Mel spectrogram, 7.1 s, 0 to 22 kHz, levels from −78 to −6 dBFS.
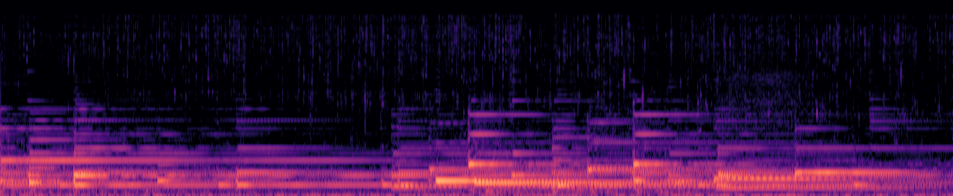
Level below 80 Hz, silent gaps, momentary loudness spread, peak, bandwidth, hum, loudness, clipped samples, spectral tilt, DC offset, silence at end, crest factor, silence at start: -50 dBFS; none; 13 LU; -14 dBFS; 17 kHz; none; -31 LUFS; under 0.1%; -7 dB/octave; under 0.1%; 0 s; 16 dB; 0 s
